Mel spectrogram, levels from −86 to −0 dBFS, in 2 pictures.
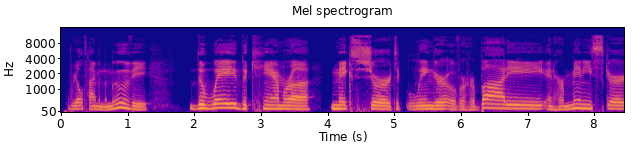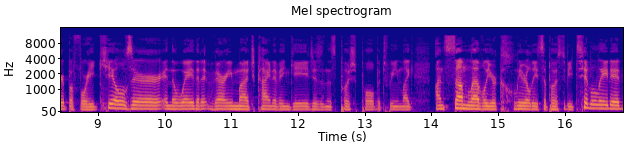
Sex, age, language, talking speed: male, 30-49, English, 170 wpm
